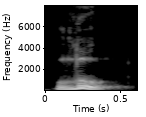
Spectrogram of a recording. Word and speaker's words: look: 이번 표현은 look 라고 발음하시면 되겠고요. 끝부분의 크 발음은 강하게 안 하셔도 됩니다.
